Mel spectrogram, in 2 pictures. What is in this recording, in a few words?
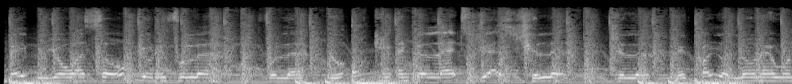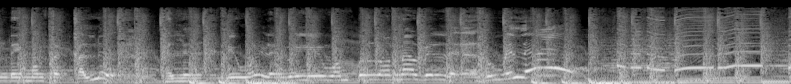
Love Ringtone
